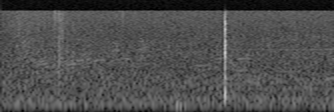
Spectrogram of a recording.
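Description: Low steady background hiss, then a single sharp click about one and a half seconds in: the pop of the weather-band radio's speaker switching on as the alert activates it.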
